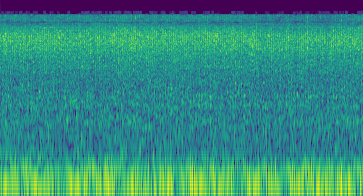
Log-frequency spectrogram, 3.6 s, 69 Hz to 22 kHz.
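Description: An aircraft engine in the X-Plane 11 flight simulator idles before taxi while the oil warms, a steady droning hum with a strong low throb and even hiss, unchanging and uninterrupted by voices.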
